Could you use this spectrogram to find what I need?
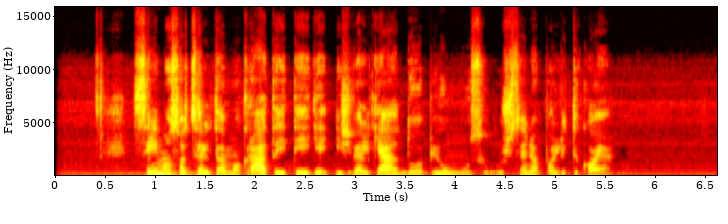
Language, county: Lithuanian, Telšiai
